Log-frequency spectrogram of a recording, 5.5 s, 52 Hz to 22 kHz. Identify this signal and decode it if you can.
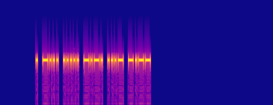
Morse code, heard as a keyed tone, about 36 wpm, 700 Hz. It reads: EB5CVY
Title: DXCC-100 Call Signs - 6 Characters - Repeated 2x - 35wpm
